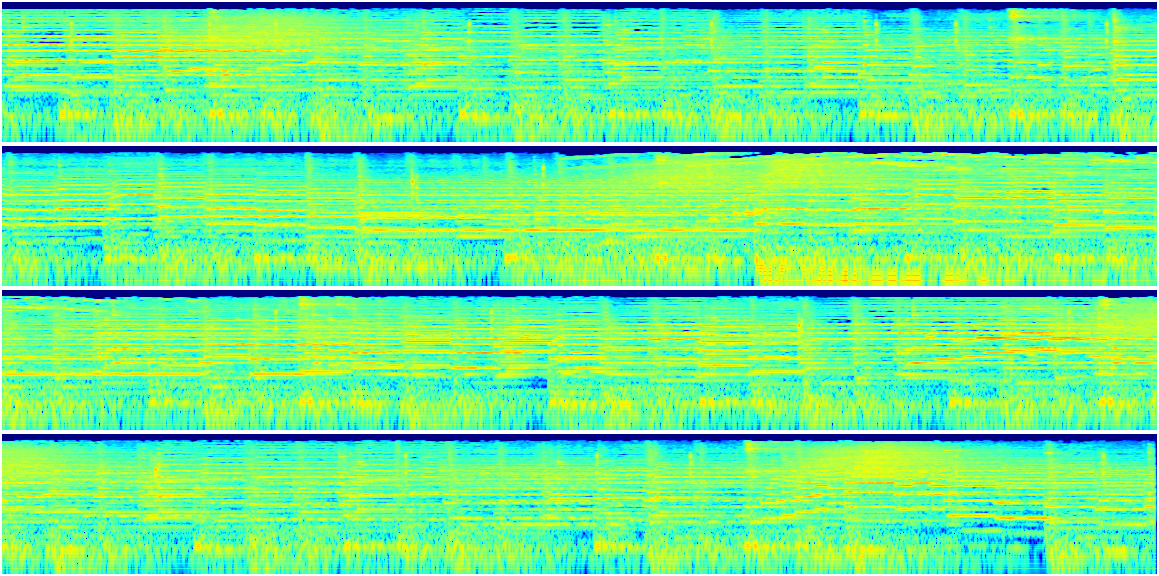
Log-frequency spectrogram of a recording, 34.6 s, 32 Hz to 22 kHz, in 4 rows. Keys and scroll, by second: 1.5 v, 5.8 space, 9.5 v, 11.0 space, 21.3 Down, 24.8 v.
